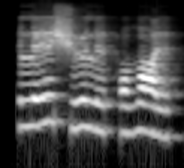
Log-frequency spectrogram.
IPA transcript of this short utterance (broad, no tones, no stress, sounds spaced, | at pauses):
l e ʃ ʏ l ɪ h ʏ ðˤ ɪ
